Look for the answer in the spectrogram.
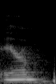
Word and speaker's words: Aram: Am I pronouncing his right name right? Aram? – Yeah.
